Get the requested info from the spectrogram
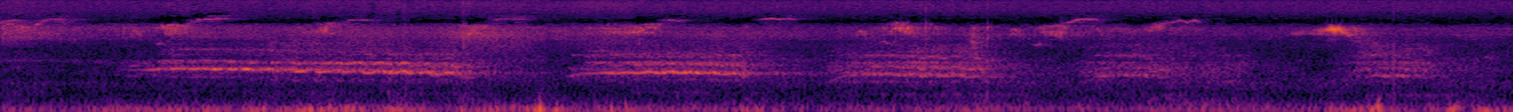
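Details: Friesian horse from a herd of many Friesian horses, whinnying: a run of drawn-out, harmonic neighs, each gently falling in pitch and lasting about a second, repeated several times over a steady low rumbling background.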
